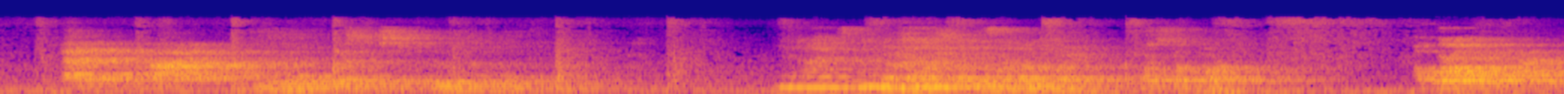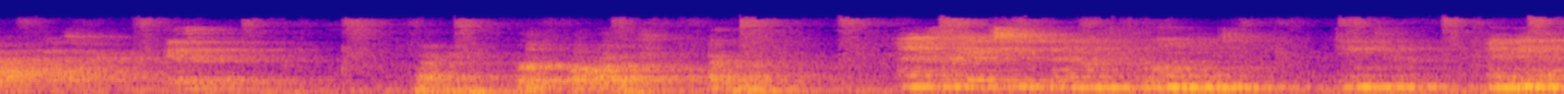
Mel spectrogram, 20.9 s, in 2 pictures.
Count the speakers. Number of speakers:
five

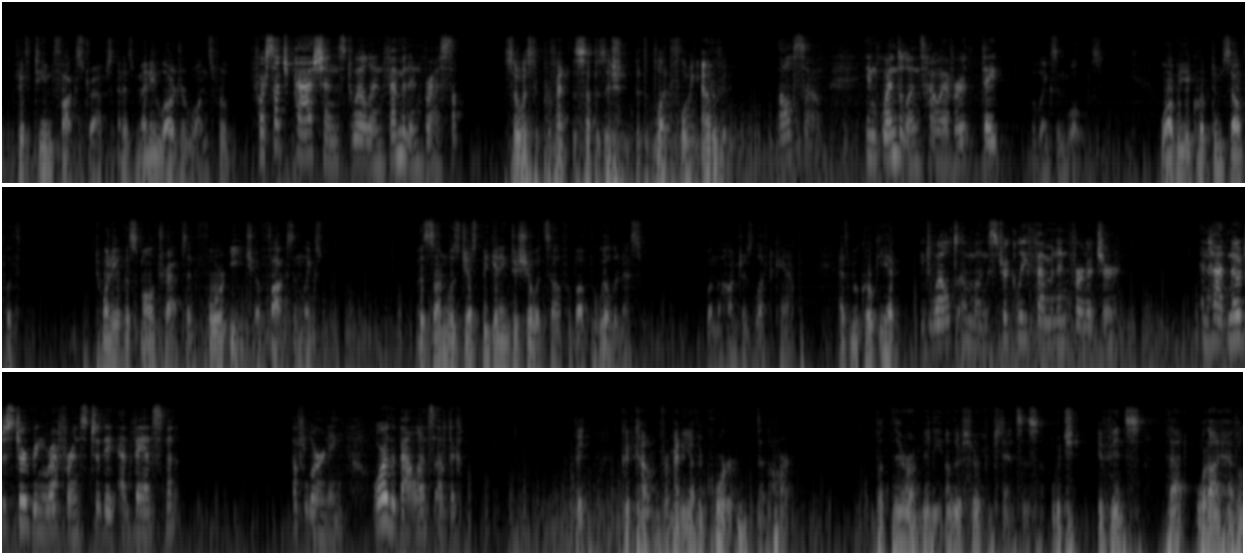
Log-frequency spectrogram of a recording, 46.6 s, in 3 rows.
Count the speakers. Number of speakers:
three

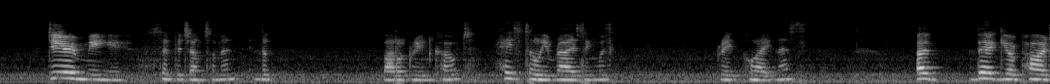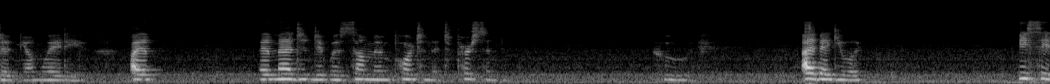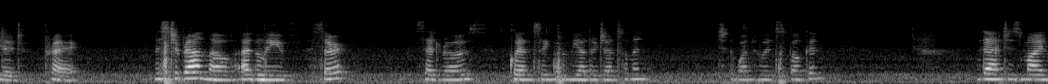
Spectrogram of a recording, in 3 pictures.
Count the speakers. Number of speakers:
one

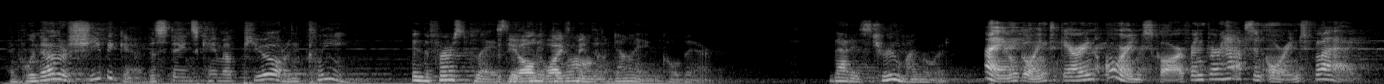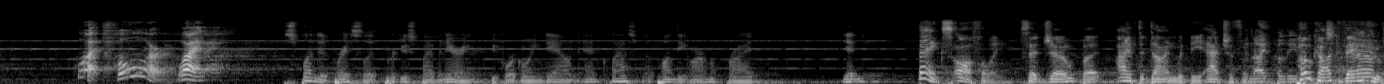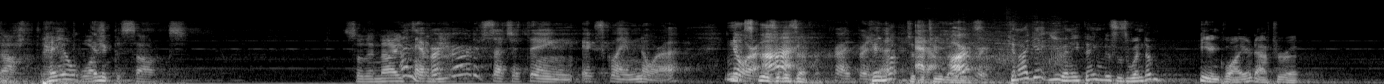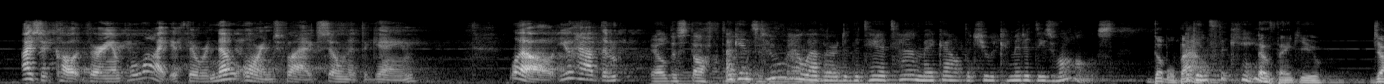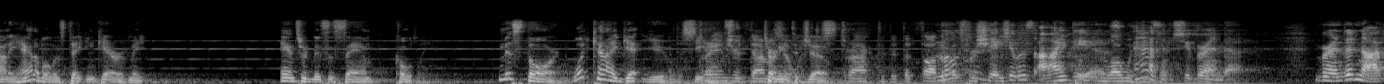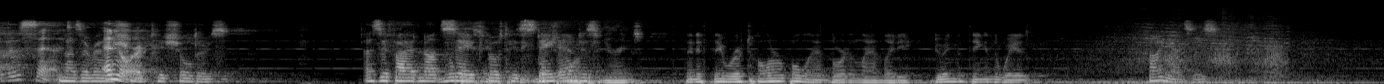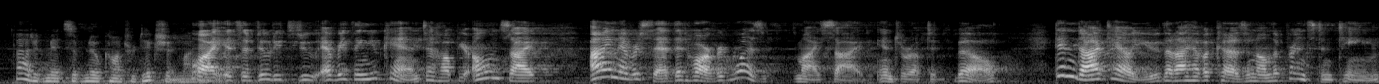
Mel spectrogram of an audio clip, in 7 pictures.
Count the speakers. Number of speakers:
five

